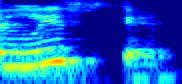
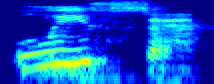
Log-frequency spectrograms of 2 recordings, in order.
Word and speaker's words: listen: The C and the letter T are silent. Sometimes, like sing and listen. We do not pronounce, we don't say listen, we say listen. So the letter T is silent.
